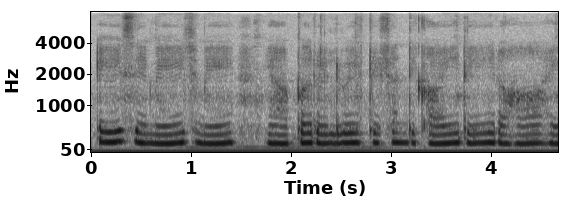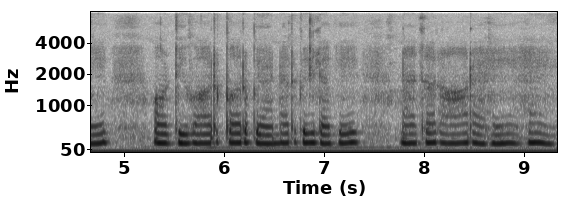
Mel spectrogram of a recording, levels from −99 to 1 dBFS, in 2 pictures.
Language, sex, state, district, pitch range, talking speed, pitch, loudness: Hindi, female, Rajasthan, Jaipur, 190-205 Hz, 135 wpm, 200 Hz, -14 LUFS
